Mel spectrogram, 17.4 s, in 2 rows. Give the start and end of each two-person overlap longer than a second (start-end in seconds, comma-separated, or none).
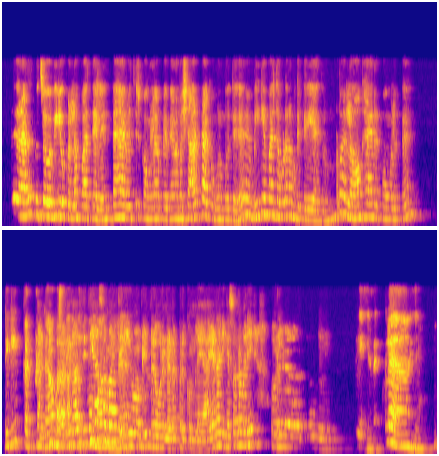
9.4-11.1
